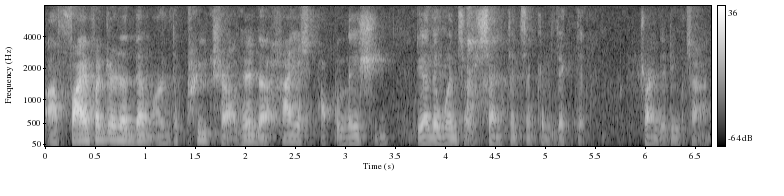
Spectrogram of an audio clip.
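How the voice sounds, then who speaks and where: A man with a fairly low pitch talks at a fairly quick pace, his voice somewhat breathy. His pitch varies in an ordinary way while his loudness swings widely. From Guam. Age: 60s. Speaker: political candidate. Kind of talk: interview. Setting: live show at a bar venue. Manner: halting, many fillers.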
